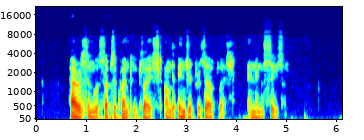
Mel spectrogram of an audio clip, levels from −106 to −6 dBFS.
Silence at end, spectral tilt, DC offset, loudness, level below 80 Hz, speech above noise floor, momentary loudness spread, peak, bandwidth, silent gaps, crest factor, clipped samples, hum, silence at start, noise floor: 1.2 s; -7.5 dB/octave; under 0.1%; -29 LUFS; -48 dBFS; 57 dB; 15 LU; -6 dBFS; 7.8 kHz; none; 22 dB; under 0.1%; none; 0.7 s; -84 dBFS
